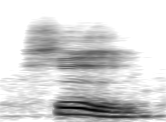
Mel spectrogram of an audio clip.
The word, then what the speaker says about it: xi: In English we write XI, but we pronounce it She.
